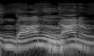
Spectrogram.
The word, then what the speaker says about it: Ngannou: Francis Ngannou.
